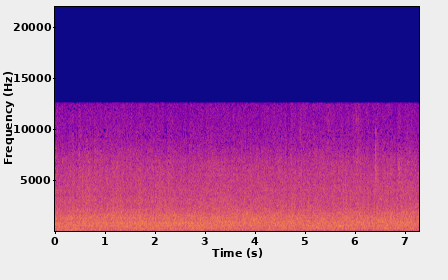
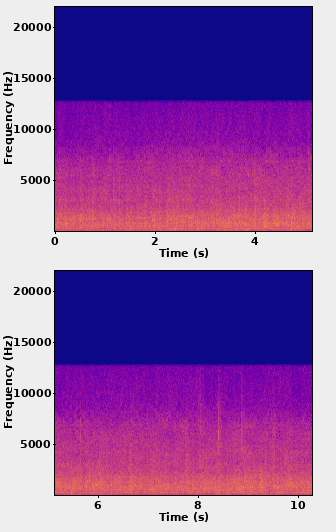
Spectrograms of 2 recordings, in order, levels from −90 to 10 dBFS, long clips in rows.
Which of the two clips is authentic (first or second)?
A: first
